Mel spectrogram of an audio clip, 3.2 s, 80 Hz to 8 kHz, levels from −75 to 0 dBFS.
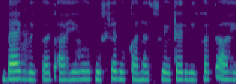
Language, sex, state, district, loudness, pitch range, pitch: Marathi, female, Maharashtra, Dhule, -30 LUFS, 250-265 Hz, 255 Hz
